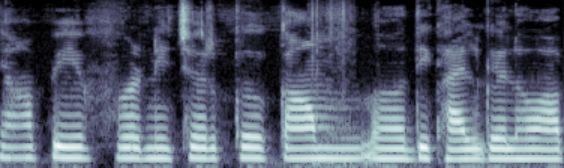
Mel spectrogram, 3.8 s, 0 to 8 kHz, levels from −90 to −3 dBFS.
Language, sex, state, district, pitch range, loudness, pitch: Bhojpuri, female, Uttar Pradesh, Ghazipur, 180-190 Hz, -14 LUFS, 180 Hz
